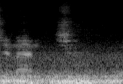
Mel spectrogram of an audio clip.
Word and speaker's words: Germein: It's pronounced Germain. Like there was a treaty of Saint-Germain.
